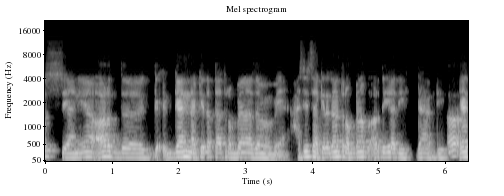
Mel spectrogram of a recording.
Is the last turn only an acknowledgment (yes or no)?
no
